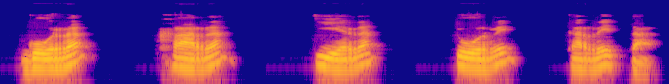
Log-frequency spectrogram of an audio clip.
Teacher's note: um som vibrante de língua, porque são dois R juntos. Geralmente, esse dígrafo é utilizado no meio das palavras.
